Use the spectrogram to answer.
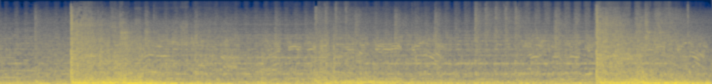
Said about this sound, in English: Artillery starting to be dropped on our MBT participant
